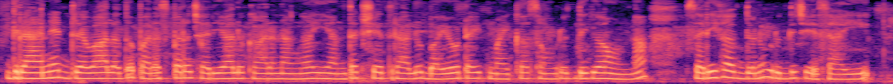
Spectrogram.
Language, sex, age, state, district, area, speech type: Telugu, female, 18-30, Andhra Pradesh, N T Rama Rao, urban, read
